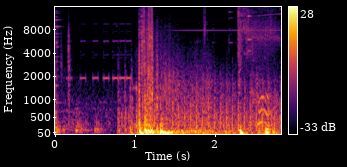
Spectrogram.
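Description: A video game explosion booms loudly.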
